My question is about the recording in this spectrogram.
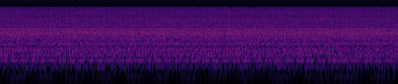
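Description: Steady background hiss with a faint electrical hum: a low hum that pulses about twice a second under a steady higher tone.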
